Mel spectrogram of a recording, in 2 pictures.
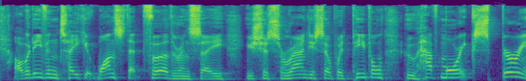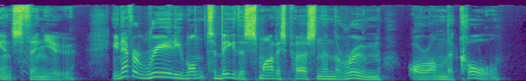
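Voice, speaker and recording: In an English accent, a man speaks at a moderate pace in a fairly high pitch with very wide pitch swings and very even loudness, on a very clean recording with a silent background. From England. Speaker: entrepreneur and author. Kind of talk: reading aloud from own book.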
